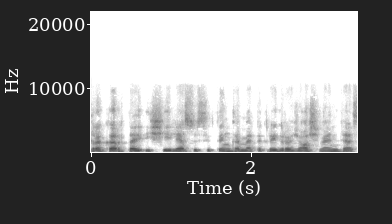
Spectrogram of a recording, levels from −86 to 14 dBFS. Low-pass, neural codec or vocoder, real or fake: 10.8 kHz; none; real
